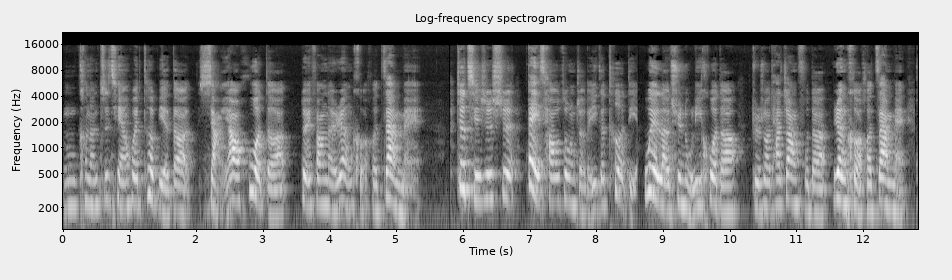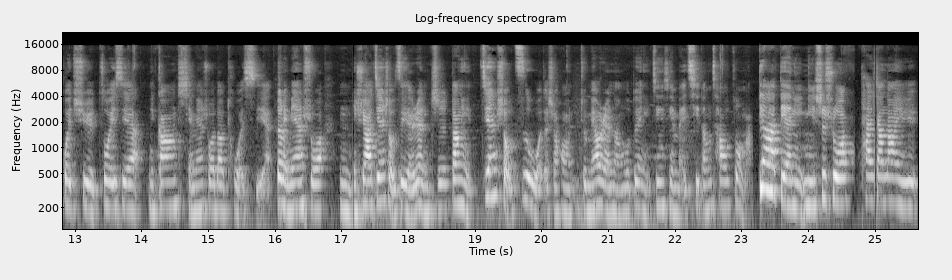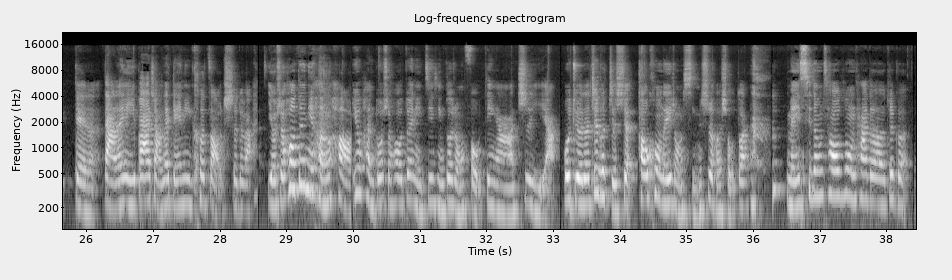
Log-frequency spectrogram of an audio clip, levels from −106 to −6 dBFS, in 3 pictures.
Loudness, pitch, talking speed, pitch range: -23 LUFS, 215 Hz, 290 characters per minute, 190-240 Hz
